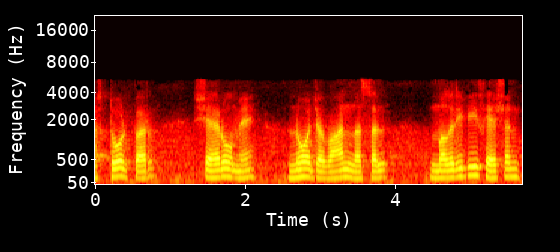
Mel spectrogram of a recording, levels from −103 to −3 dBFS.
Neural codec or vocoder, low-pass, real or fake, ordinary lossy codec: codec, 24 kHz, 0.9 kbps, WavTokenizer, medium speech release version 2; 5.4 kHz; fake; MP3, 32 kbps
